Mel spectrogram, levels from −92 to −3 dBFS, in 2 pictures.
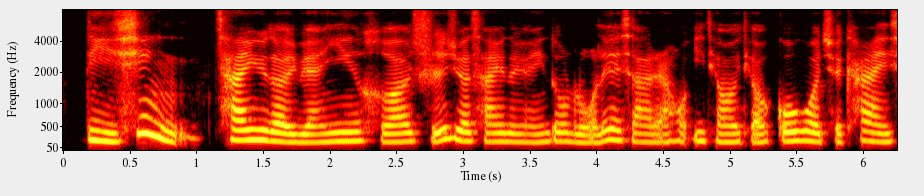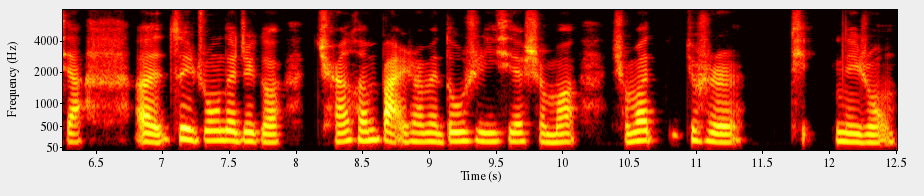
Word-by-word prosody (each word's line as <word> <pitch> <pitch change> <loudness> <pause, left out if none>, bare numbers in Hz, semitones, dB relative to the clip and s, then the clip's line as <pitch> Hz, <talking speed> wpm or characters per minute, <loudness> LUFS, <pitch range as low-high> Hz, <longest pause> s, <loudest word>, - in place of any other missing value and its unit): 理 205 -4 +2
性 255 - +2
参 220 0 +4
与 220 - +4
的 185 -3 +4
原 170 +1 -1
因 195 +1 0
和 180 -2 -1
直 190 +2 -1
觉 215 -5 +2
参 185 -1 -3
与 - - -2
的 180 - -3
原 175 -1 -7
因 180 - -6
都 190 - -3
罗 170 -3 -3
列 215 +4 0
下 190 -4 -4
来， 175 - -4
然 - - -5
后 205 - -6
一 - - -4
条 175 -3 -4
一 - - -6
条 180 - -3
勾 195 +2 +1
过 200 -2 +2
去 175 -1 -4
看 190 +1 -2
一 - - -4
下， 180 -1 0 0.4
呃， 180 -3 +5
最 235 -1 +4
终 210 0 0
的 205 -1 +4
这 190 -1 +1
个 175 -1 0 0.2
权 185 +1 +1
衡 210 +1 +2
板 - - +8
儿 - - -1
上 185 0 -1
面 185 - 0
都 195 +2 +2
是 195 -1 -2
一 185 - 0
些 185 0 -1
什 185 -1 0
么 175 +2 0 0.3
什 180 - -3
么 205 +1 +5 0.2
就 220 - -3
是 185 0 +1 0.3
提 - - -6
那 185 -2 +1
种 170 +1 -2
190 Hz, 275 characters per minute, -25 LUFS, 180-205 Hz, 0.4 s, 板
